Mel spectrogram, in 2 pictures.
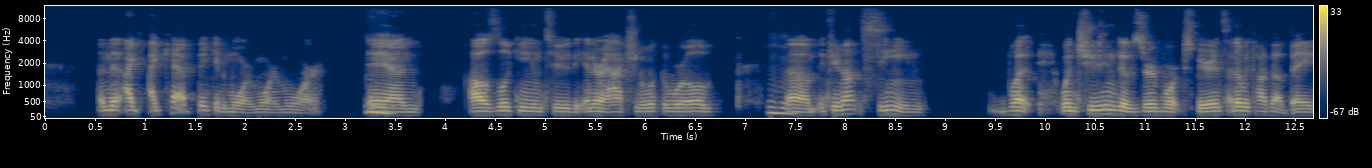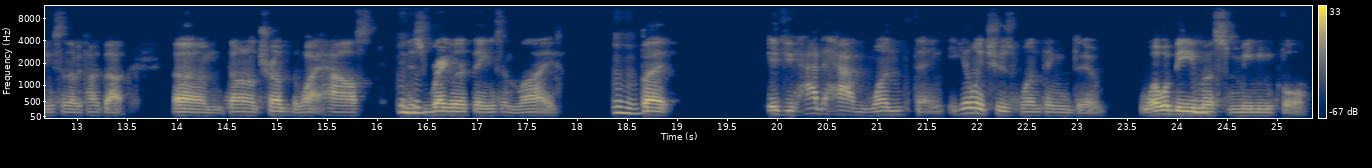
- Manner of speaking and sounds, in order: other background noise
- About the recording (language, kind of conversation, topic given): English, unstructured, How might having the power of invisibility for a day change the way you see yourself and others?
- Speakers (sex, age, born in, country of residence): female, 40-44, United States, United States; male, 25-29, United States, United States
